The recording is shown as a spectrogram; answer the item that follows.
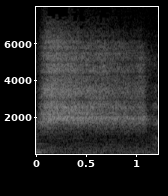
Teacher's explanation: I'm adding noise by restricting the airflow that's called a fricative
